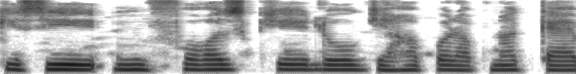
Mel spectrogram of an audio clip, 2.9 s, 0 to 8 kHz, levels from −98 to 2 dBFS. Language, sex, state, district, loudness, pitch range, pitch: Hindi, female, Bihar, Darbhanga, -17 LUFS, 185-200 Hz, 195 Hz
